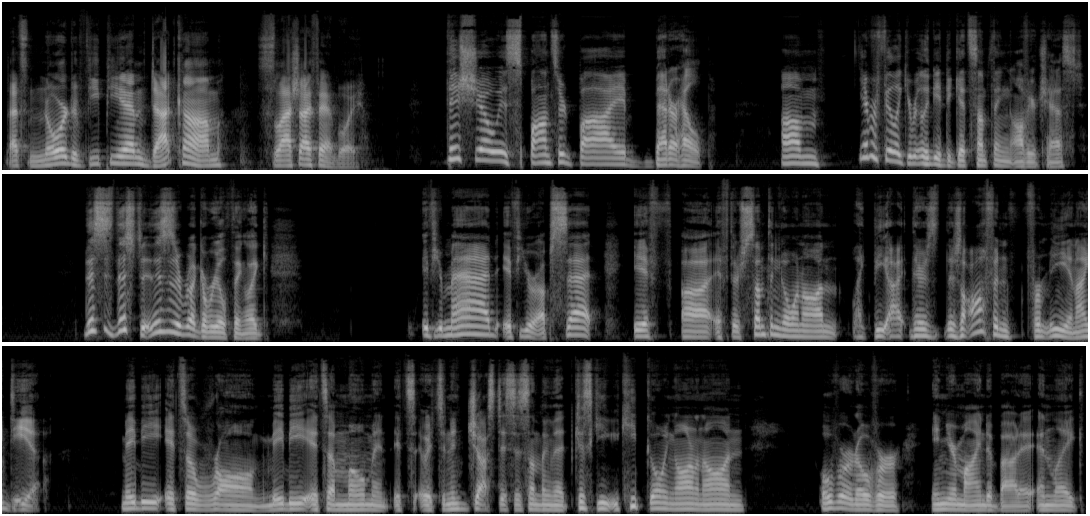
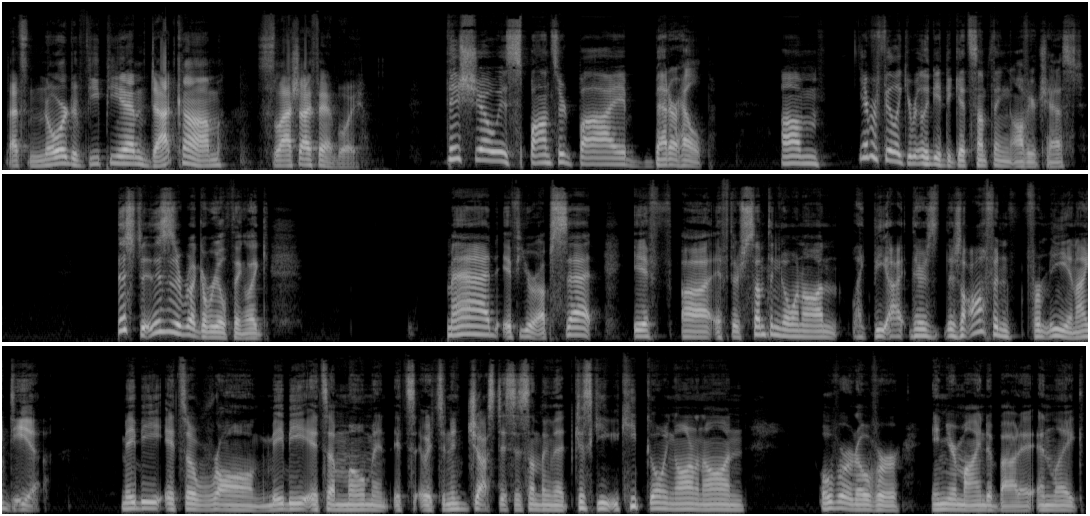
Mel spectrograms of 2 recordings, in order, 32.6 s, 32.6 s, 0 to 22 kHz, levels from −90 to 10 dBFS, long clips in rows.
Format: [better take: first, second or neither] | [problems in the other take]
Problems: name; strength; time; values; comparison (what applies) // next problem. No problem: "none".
first | audio cutting out; at 12 s and at 15 s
